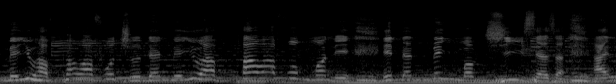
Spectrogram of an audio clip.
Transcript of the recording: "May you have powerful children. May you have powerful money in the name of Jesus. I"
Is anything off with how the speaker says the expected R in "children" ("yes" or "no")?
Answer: yes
